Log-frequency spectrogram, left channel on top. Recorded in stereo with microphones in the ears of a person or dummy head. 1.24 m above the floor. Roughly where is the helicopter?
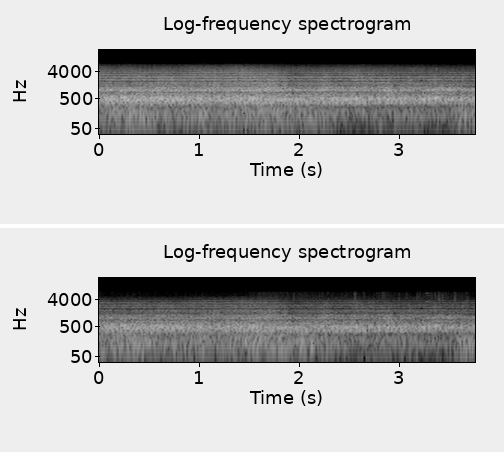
Left.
